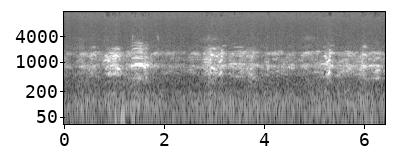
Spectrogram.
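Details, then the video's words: Many geese calling as they leave the marsh for an afternoon feed following a midday rest; dense clusters of nasal honks swell in waves around one, three and five seconds, continuous flock chatter between. "Geese Leaving Marsh"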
